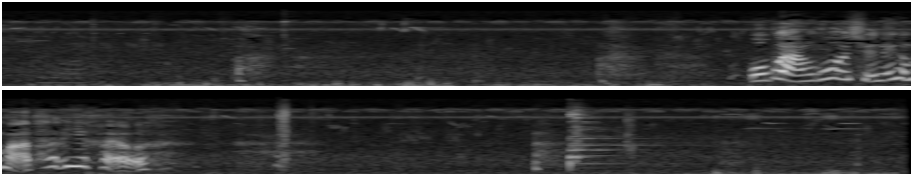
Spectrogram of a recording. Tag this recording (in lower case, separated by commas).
animal, speech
